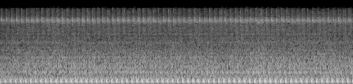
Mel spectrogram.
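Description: A Craftsman LT1000 lawn tractor with a 15.5 HP Briggs & Stratton engine runs steadily at low throttle, a close, loud, even chugging drone with no sputtering and no voices.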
